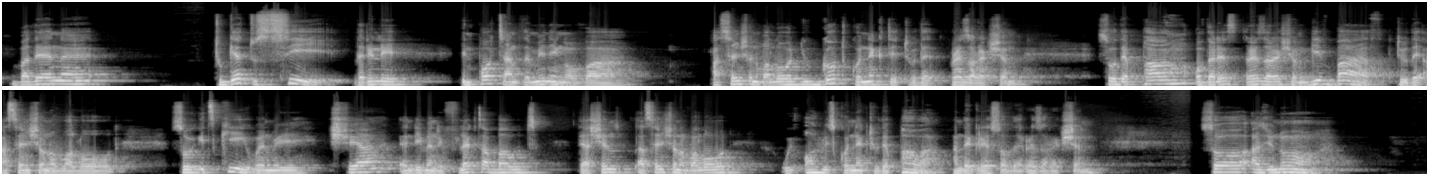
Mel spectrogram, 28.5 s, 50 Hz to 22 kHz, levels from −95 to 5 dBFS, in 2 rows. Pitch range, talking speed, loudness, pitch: 115-145 Hz, 155 wpm, -15 LUFS, 135 Hz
